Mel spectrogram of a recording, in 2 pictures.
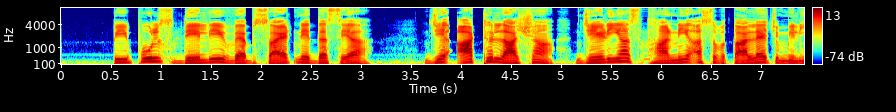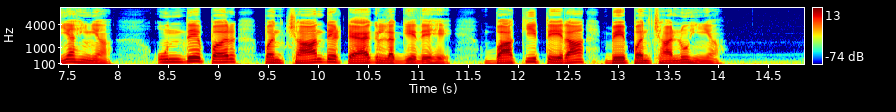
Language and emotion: Dogri, neutral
